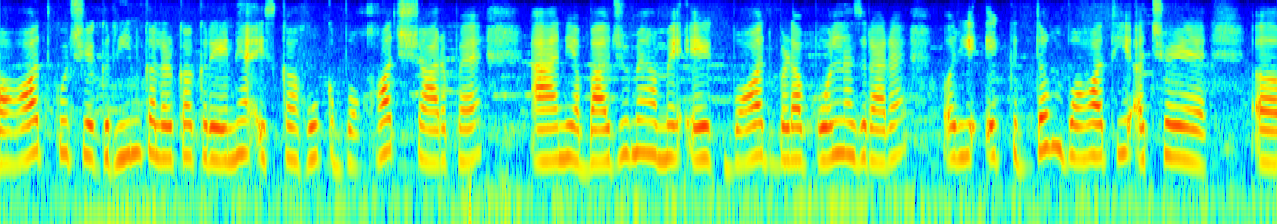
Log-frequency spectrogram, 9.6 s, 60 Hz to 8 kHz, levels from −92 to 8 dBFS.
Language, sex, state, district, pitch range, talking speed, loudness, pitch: Hindi, female, Haryana, Charkhi Dadri, 245-275 Hz, 205 wpm, -20 LUFS, 260 Hz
